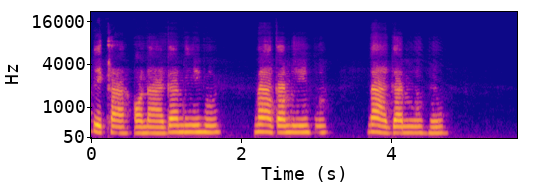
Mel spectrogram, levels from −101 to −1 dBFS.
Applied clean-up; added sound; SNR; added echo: neural mask model DeepFilterNet 3.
